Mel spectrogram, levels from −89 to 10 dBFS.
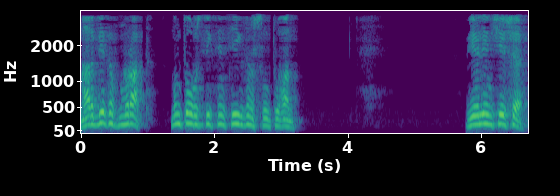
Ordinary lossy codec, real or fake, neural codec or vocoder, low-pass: AAC, 16 kbps; real; none; 3.6 kHz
